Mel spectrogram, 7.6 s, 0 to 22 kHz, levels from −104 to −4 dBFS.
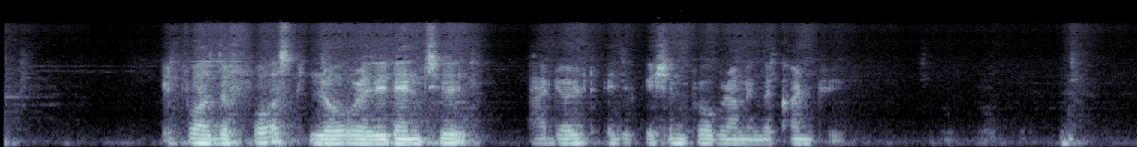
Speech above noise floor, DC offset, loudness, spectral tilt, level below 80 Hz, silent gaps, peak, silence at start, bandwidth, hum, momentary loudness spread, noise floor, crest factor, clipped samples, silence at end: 44 dB; under 0.1%; -24 LUFS; -6.5 dB/octave; -60 dBFS; none; -8 dBFS; 0.05 s; 12 kHz; none; 23 LU; -68 dBFS; 18 dB; under 0.1%; 0.4 s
